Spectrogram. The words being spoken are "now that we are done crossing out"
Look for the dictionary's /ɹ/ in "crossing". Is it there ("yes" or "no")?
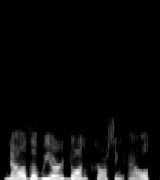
yes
